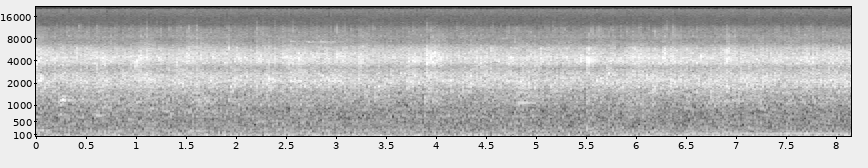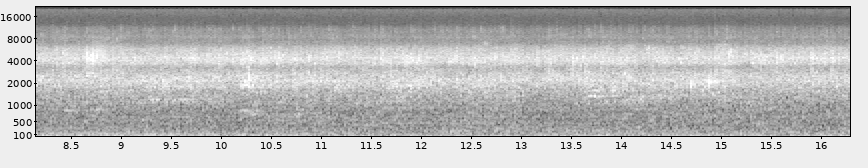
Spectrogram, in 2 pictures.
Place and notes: Evangelisches Stift in Tübingen - In the courtyard of the Protestant monastery in Tübingen
Im Hof des evangelischen Stifts in Tübingen. Ein kleiner Brunnen, 18 Uhr Glocken, Vögel.
In the courtyard of the Protestant monastery in Tübingen. A small fountain, 6 p.m. bells, birds.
